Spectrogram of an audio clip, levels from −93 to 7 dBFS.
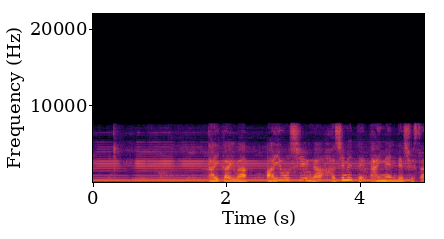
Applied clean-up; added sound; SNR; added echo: none; Trumpet; 7 dB; reverberation time 0.2 s.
